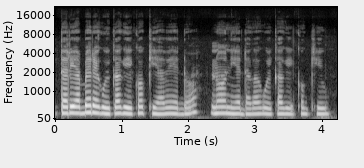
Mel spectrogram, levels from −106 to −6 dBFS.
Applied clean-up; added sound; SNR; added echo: none; none; none; none.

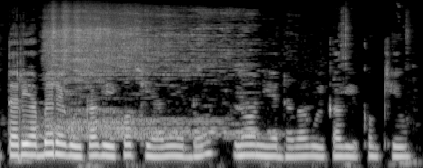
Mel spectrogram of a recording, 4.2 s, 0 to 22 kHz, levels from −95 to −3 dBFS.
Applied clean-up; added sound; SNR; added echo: classical method Wiener filter.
